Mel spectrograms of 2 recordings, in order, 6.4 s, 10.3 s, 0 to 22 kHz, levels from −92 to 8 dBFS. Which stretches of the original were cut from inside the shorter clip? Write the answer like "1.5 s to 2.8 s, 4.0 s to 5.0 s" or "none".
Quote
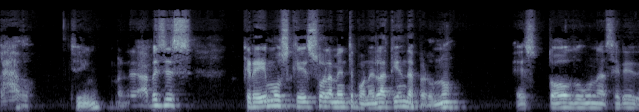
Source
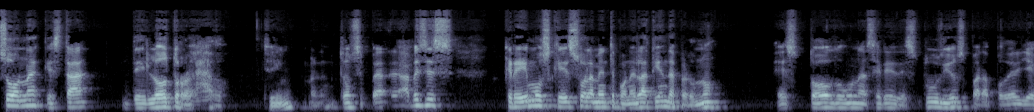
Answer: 3.2 s to 3.9 s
